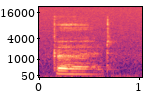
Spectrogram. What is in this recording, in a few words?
"bird", pre-voiced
